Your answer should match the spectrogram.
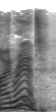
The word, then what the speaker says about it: Ayn Rand: I learned how to say her name because Ayn Rand.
